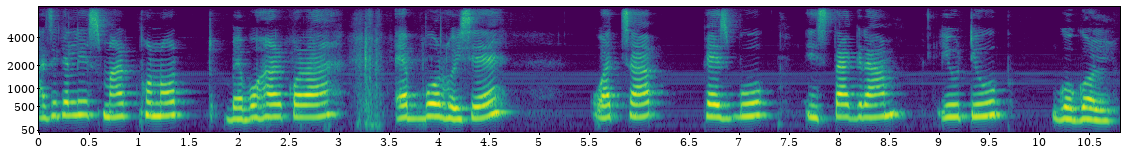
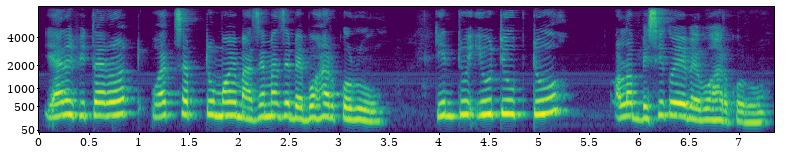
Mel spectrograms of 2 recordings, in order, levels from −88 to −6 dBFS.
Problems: none marked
